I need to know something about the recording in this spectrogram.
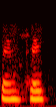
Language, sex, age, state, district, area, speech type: Kannada, female, 18-30, Karnataka, Chikkaballapur, rural, conversation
